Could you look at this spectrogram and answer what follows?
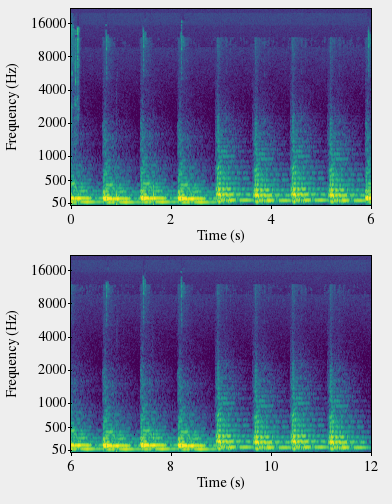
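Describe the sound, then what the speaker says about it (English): A cello plays low bowed notes rocking back and forth a half step apart in a slow, even rhythm, each note swelling and fading, with no voices. "Moving along, we have the cello, working in half steps as well, just going back and forth, adding more tension."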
